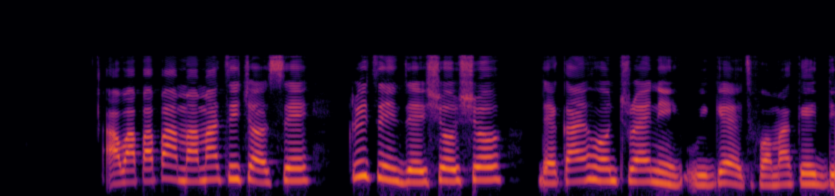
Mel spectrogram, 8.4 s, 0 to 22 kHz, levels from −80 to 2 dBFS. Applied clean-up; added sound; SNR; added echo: none; none; none; none.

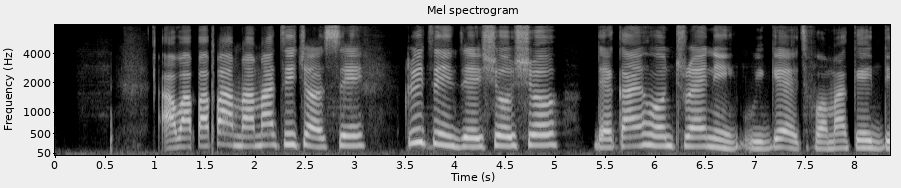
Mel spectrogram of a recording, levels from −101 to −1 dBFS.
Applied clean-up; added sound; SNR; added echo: neural diffusion model UNIVERSE++.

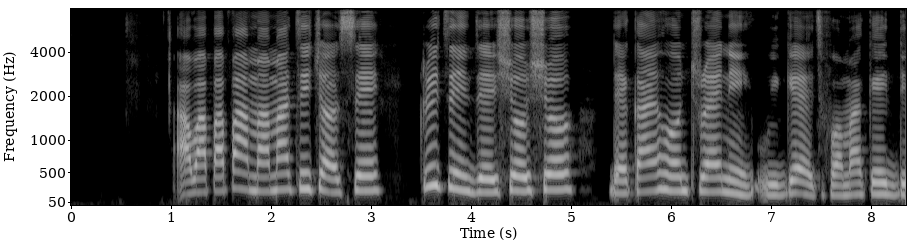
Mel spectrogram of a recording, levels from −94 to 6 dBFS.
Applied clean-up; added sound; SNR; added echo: neural mask model Resemble Enhance denoiser.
